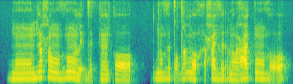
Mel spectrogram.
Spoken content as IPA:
b õː ɡʲ õ ħ õː ɦ õ l ḛ d̪ ɛ̰ k ɛ̃ k ɔ | d õ ɦ ə d̪ ə̰ dˤ ɤ ŋ ɔ h ə̰ ħ e ɦ ə r ɔ̃ ʕ ɛ k õː ɦ ɔ̰

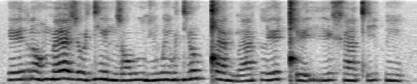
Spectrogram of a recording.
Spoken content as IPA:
e˩˧ r ɔ̃˧˩˧ m æ˧˥˧ z ɵ˧˩˧ dʲ ẽ˦˨ n z ɔ˩˧ w ŋ ɡ ĩ˩˧ w ĩ˩˧ w dʲ ɔ̃˧˥˧ w ǃ æ˦˨ m b æ̃˩˧ p l e˧˥˧ ǃʼ e˧˩˧ rʲ e˧˥˧ x æ̃˦˨ tʼ i˧˥˧ p ĩ˦˨

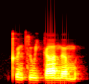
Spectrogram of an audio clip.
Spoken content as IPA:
kʰ ɵ˨˩ n t͡s uː˨˩ j k aː˨ n̪ ɐ˨˩ m

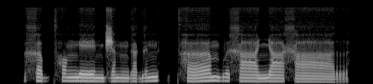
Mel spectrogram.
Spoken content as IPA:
x ɐ b t̪ʰ ɔ ŋ eː n d͡ʒ a n ŋ ɡ a ɡ ɘ n | t̪ʰ ɐː m b ɘ x aː ɲ aː x aː r

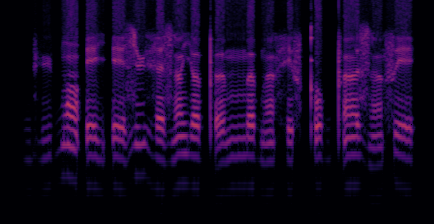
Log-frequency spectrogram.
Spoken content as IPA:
bʱ y˩˧ b õ˥˧ ʔ e˧˩ j ʔ e˧˩ z y˥ ɦ ɛ˧˩ z œ̃˥˧ j œ˧ pʼ œ˩˧ mː œ˥ b œ̃˧ h e˧ f kʼ o˥˧ b pʼ œ̃˥ ə̯ z œ̃˩˧ f e˥˧

